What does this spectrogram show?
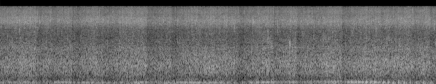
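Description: Heavy rain pouring onto a road: a dense, steady hiss, with a low rumble underneath.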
